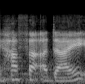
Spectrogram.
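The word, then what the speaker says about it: Håfa Adai: Hafa Adai, prononcé Hafa Adai, est la salutation traditionnelle chamorro, la langue indigène de Guam.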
